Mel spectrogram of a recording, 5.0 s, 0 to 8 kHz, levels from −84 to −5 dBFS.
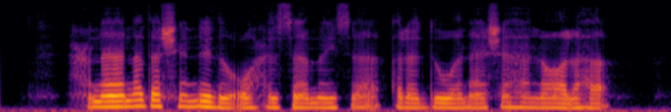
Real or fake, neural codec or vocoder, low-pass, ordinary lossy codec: fake; autoencoder, 22.05 kHz, a latent of 192 numbers a frame, VITS, trained on many speakers; 7.2 kHz; none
